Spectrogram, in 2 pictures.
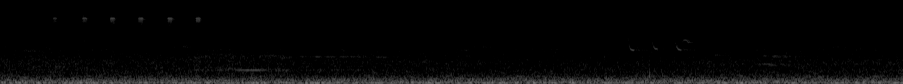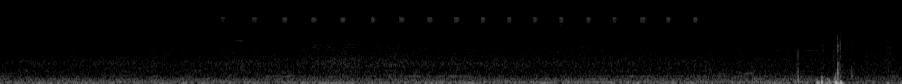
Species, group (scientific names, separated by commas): Yoyetta celis, Cicadidae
